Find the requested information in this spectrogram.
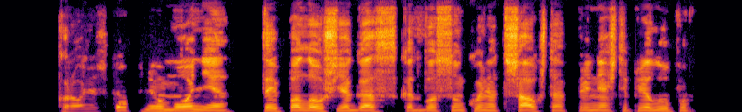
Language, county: Lithuanian, Panevėžys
